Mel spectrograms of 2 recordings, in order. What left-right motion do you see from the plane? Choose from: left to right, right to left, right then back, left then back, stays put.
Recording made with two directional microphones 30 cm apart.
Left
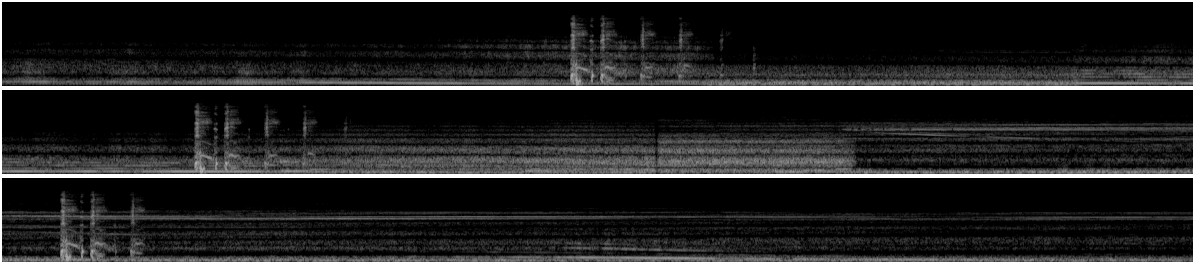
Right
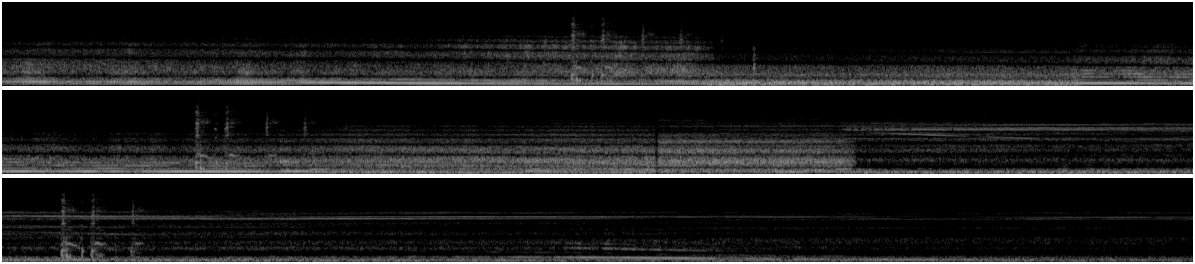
right to left.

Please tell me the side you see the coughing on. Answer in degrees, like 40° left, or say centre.
60° left.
